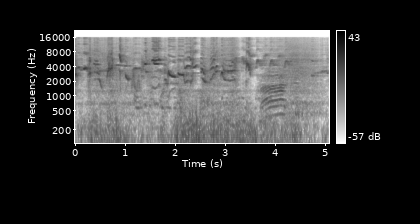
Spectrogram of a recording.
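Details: Oriental magpie-robin delivering 'ngobra' calm-type song to coax other birds into singing: varied high whistles and twangy slurred notes, then a rasping repeated downslur, over a low rumbling background.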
